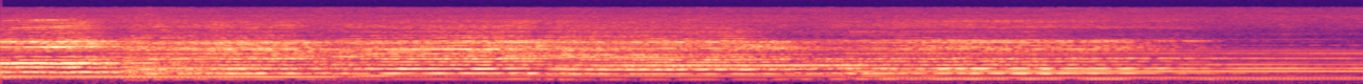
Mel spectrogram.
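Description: Congregational singing of a Lutheran hymn, the close of its third verse: a few sustained notes, then a long final note held until it dies away.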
